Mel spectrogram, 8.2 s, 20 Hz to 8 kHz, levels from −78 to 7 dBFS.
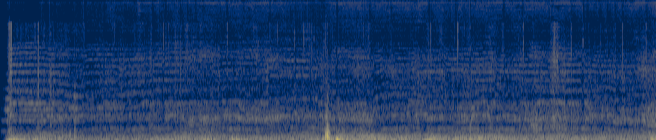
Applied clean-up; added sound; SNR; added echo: neural mask model DeepFilterNet 3.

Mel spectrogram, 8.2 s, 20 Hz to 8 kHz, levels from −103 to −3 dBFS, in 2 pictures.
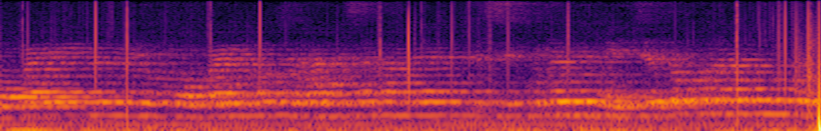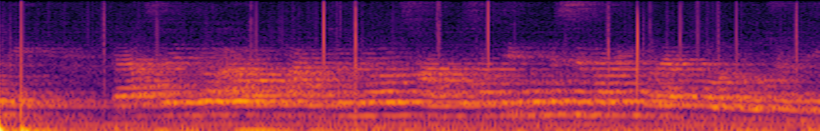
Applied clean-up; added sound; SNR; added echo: none; Crackle; -2 dB; reverberation time 1.2 s.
